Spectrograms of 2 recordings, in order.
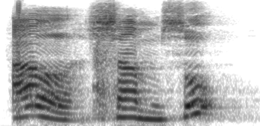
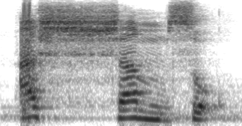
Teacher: lam sukun ketika kedatangan huruf Syamsiah maka lam ini tidak akan dibaca · Jadi asyamsu ya. Meskipun secara tulisan masih ada huruf lamnya, tapi secara bacaan itu dihilangkan ya. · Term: diidghamkan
